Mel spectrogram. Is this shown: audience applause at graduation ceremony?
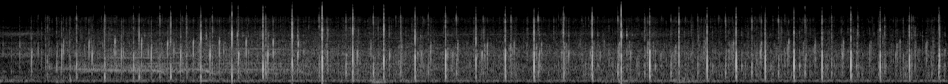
yes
